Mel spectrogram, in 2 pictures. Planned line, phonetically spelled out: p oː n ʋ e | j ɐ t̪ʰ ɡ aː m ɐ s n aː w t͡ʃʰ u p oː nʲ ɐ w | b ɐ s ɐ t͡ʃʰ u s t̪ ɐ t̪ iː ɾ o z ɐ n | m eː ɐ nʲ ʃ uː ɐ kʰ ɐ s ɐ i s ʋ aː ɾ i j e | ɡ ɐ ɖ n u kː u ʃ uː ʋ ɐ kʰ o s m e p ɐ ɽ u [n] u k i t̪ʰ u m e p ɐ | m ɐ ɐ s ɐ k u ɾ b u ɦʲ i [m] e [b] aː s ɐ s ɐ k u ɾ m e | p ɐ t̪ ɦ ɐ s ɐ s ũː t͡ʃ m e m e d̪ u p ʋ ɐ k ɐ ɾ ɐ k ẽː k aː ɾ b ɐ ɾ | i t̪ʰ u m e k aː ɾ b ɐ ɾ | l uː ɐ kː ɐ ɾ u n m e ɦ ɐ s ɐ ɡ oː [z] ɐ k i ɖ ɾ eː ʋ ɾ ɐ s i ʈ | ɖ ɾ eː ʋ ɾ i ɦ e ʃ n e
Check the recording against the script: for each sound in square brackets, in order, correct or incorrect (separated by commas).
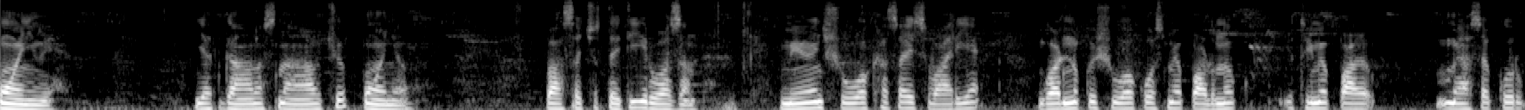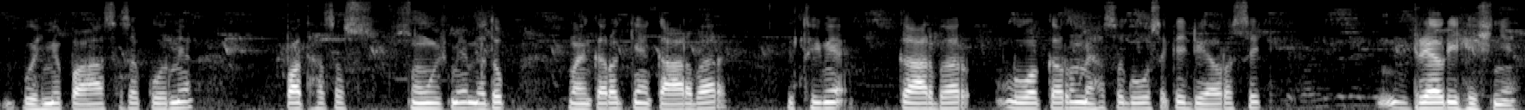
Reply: correct, correct, incorrect, incorrect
